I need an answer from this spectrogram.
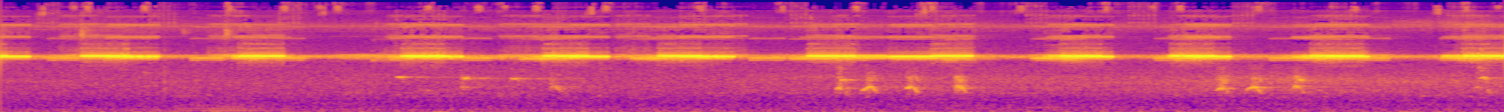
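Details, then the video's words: Rhythmic cricket chirping, loud high trills in bursts of about a second separated by short pauses, over faint, lower, quick chirping notes in the background. "cricket relax"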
